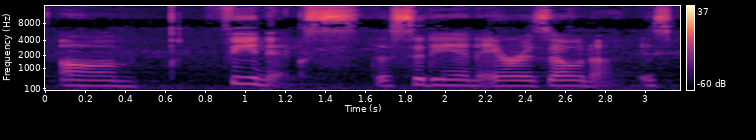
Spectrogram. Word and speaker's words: Phoenix: Sometimes H can even be part of an F sound when it's part of PH like um Phoenix, the city in Arizona is ph for example.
